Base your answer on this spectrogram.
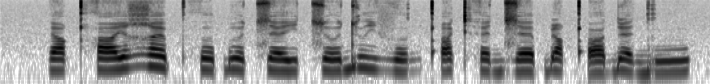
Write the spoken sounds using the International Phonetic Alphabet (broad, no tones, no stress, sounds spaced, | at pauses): ɜ qʰ ɜ i̯ ʁ ɜ pʰ o ɓ o t͡s ɜ i̯ t͡s o d u i̯ v o ɡ qʼ e kʰ ɜ d͡z ɜ ɓ e qʼ u ɠ ɜ ɡ u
